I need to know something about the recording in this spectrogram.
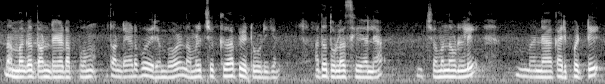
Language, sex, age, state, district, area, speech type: Malayalam, female, 60+, Kerala, Kollam, rural, spontaneous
